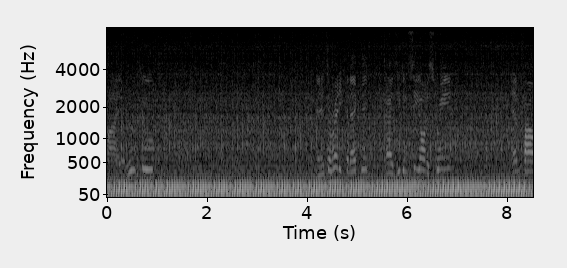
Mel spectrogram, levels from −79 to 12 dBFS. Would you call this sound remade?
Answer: no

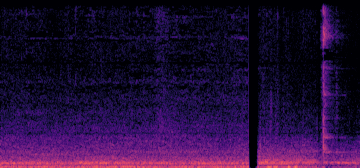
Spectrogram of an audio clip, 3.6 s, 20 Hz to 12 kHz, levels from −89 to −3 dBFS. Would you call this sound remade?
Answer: no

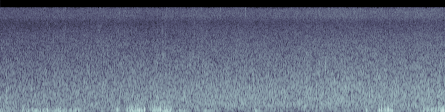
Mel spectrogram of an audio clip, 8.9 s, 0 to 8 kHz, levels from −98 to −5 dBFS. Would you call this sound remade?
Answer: no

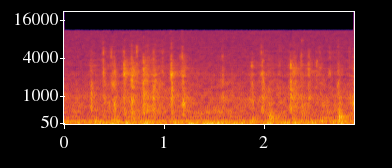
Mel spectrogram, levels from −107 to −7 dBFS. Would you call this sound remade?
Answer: yes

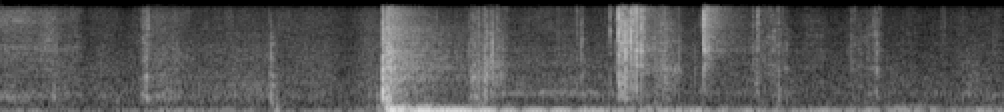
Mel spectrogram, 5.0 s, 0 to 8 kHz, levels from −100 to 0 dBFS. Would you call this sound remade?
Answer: no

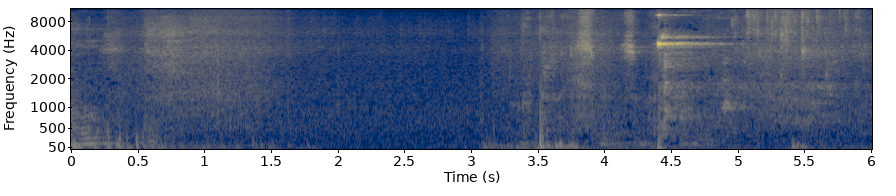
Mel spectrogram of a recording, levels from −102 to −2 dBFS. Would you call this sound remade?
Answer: yes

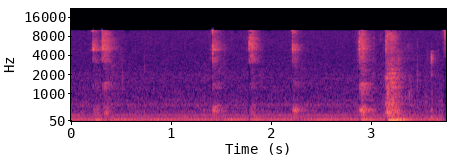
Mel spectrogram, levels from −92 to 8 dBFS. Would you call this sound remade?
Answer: no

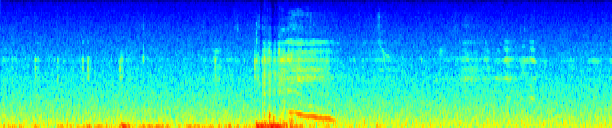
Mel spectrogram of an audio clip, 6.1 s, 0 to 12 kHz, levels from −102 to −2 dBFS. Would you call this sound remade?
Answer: no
